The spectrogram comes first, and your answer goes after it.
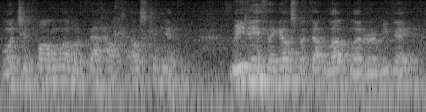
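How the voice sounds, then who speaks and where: A man with a fairly high pitch speaks with fairly even intonation. Room echo is audible, and background noise is noticeable. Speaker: pastor / church planter. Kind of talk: sermon. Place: church.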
